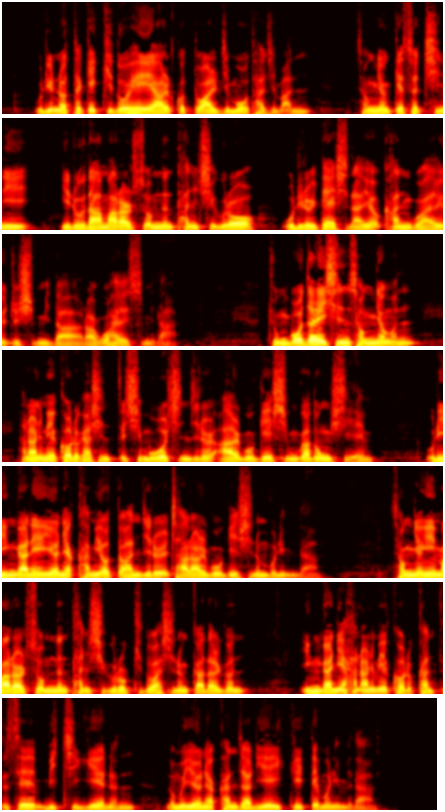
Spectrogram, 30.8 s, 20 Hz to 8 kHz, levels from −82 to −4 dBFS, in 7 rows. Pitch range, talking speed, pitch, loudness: 115-140 Hz, 325 characters per minute, 130 Hz, -22 LUFS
